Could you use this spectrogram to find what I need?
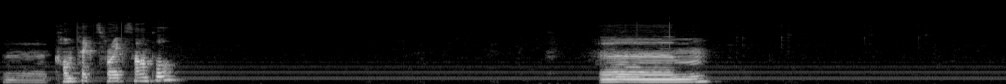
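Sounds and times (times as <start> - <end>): person saying uh: 0.0 - 0.9, 6.0 - 7.2
faint electrical hum: 0.0 - 10.0
computer mouse clicks: 3.9 - 4.2, 7.3 - 9.5.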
